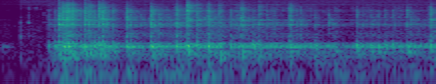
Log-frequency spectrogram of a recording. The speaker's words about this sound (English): So I'm going to spin the wheel.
